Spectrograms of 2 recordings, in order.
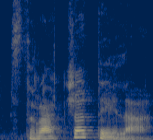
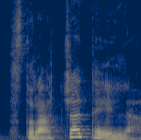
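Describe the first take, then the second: First: The R is rolled with a trill. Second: The R is rolled with a trill.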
